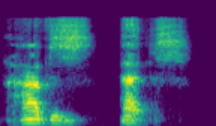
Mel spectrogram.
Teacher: A diferença aqui é mínima, mas o que eu quero destacar é o final, o final do plural com S com som de Z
